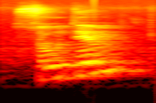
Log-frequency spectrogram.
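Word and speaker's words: ⲥⲱⲧⲙ: سوتم ده النطق بتاعها. سوتم النطق لغة مصرية قديمة.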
